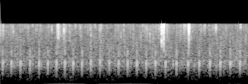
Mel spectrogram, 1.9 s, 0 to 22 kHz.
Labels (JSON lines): {"label": "biophony, rattle", "recorder": "SoundTrap 500"}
